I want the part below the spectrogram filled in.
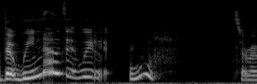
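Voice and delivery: voice breaking mid-phrase, jumping high. Discussing a character's first scene with a co-host, voice cracking. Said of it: "my voice just broke".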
